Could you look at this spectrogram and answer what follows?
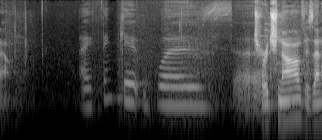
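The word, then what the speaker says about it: Turchynov: Turchinov, is that how you say it? Turchinov, thank you for helping me. Turchinov, okay, excellent.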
